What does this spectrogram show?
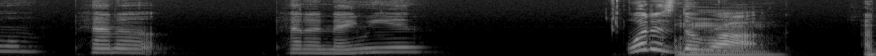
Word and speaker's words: Panamanian: What's the proper way to say it, y'all? Panamanian. Is it? If you're from Panama, not the Florida, but Panama, I really think it's Is it how you Panamanian.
